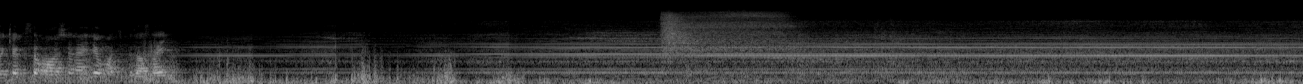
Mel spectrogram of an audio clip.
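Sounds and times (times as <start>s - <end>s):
electric train hum: 0.0s - 13.0s
compressed air hiss: 6.6s - 8.0s.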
